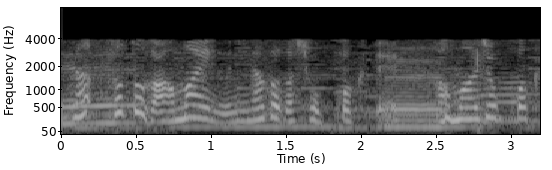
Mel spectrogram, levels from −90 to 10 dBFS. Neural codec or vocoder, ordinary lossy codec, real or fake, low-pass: none; AAC, 16 kbps; real; 7.2 kHz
